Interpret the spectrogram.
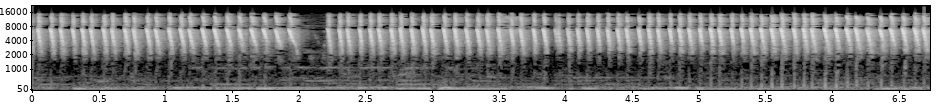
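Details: Bar-winged prinia (ciblek gunung) singing loudly in the full 'tembakan' rapid-fire style: a long, fast string of sharp high chips, about ten per second. The string breaks briefly after two seconds, then resumes evenly.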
